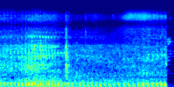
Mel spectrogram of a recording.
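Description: A motorcycle engine runs close by with a steady, throbbing low pulse through a short ride, cutting off abruptly at the end.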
